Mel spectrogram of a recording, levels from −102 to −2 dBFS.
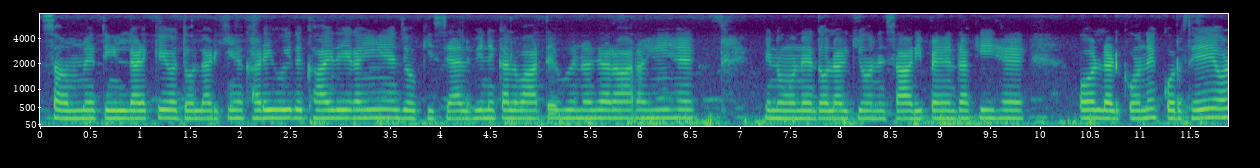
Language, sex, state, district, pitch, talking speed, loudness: Hindi, female, Maharashtra, Pune, 210 Hz, 170 wpm, -24 LUFS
